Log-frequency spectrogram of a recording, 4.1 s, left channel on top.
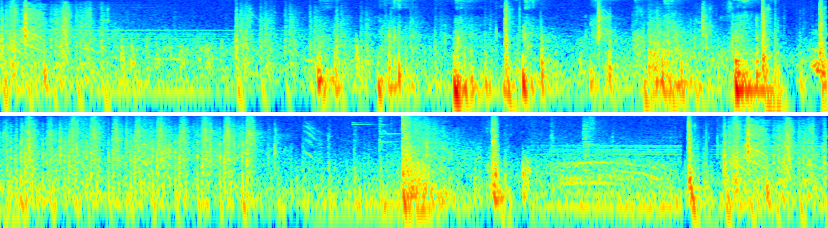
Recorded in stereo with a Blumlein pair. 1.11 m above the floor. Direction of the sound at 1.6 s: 40° left.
